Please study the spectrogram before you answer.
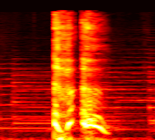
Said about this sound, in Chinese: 有人咳嗽了一声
